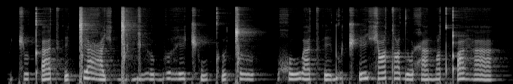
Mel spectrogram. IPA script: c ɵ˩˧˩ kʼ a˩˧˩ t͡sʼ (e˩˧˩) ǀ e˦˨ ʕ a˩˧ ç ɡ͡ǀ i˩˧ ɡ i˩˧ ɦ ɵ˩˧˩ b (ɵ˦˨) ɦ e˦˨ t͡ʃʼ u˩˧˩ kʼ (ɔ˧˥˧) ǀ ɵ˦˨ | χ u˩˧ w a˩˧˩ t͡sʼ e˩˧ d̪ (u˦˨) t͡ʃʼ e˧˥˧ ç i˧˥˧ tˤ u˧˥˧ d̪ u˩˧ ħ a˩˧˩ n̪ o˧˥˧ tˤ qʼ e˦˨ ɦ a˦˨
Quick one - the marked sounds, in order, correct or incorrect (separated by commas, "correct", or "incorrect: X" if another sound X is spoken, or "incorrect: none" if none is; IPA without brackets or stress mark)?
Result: incorrect: e˩˧, correct, incorrect: ɵ˧˥˧, correct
